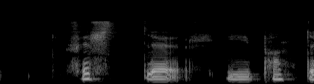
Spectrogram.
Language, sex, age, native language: Icelandic, female, 9, Icelandic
